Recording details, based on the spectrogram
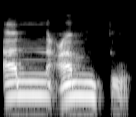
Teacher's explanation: Jadi nun mati ketemu ain, itu namanya izhar halqi. Jadi harus jelas cara penyebutan nun.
